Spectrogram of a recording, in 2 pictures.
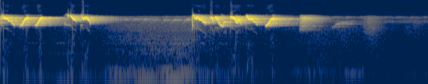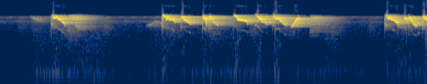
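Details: Wild white-eye giving ngalas song with 'wit wit' variation, meant to stimulate captive birds to sing. Five separated phrases of fast, piercing, high whistled notes, each note dropping in pitch, the phrases uneven in length, with a brief low rumble early on.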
